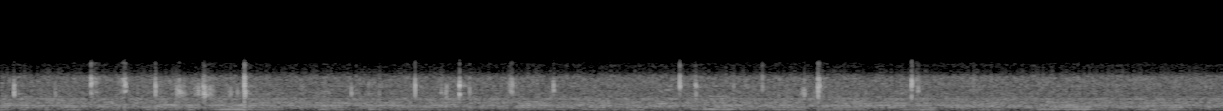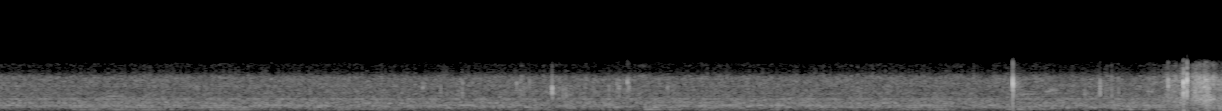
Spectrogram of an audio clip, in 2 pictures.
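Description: A small plug clicks and scrapes against a socket.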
